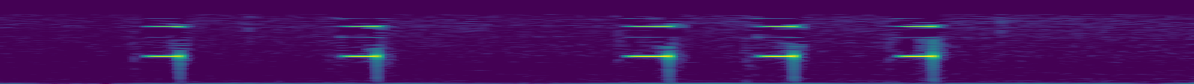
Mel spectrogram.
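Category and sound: signal or alarm, telephone number being dialed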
